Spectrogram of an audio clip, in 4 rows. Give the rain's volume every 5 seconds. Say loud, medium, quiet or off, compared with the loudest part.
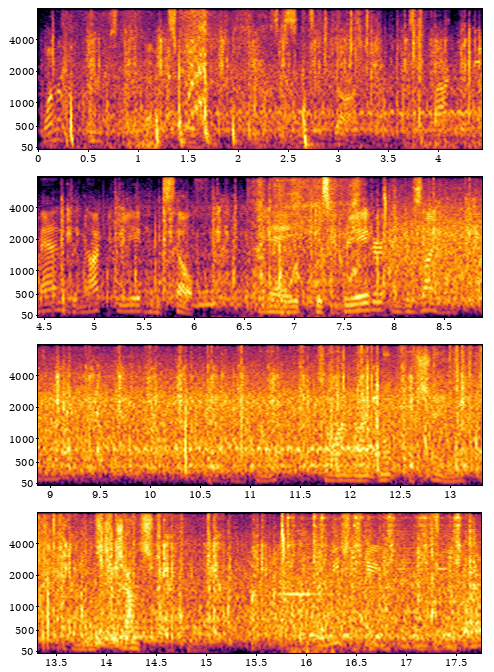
loud, medium, loud, loud.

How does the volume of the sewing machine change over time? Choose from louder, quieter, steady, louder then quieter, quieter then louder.
louder.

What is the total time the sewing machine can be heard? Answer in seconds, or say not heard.
18 s.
